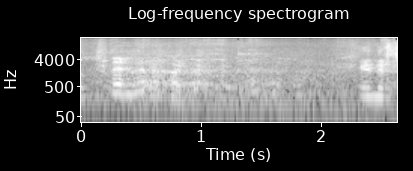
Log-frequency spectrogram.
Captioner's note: audience laughing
